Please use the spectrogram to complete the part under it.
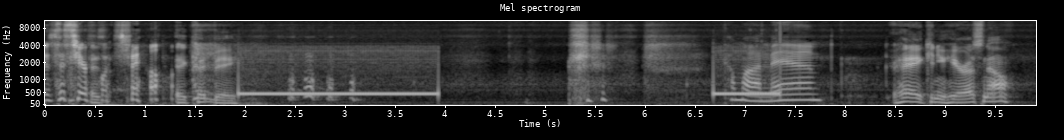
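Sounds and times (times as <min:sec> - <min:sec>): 
speech: 0:00.0 - 0:02.1, 0:05.2 - 0:05.7, 0:06.9 - 0:07.9, 0:08.5 - 0:09.7
telephone dial tone after hanging up a call: 0:02.0 - 0:04.0, 0:06.7 - 0:07.3.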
